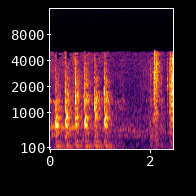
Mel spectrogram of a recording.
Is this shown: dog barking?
no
